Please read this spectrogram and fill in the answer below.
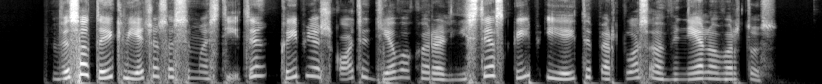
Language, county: Lithuanian, Vilnius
